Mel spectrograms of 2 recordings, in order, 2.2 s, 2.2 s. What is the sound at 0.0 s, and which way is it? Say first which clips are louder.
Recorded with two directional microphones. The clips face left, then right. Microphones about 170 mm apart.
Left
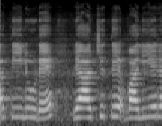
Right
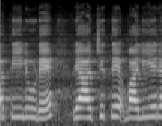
A woman's voice: right 3 dB; 15° right (ahead or behind).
